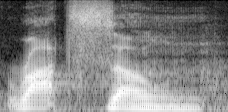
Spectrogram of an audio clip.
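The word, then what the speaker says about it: רצון: Now, when I pronounce it, you probably don't hear a difference, do you? There is a difference. So the first one is razon, the next one is ratzon.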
